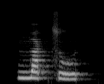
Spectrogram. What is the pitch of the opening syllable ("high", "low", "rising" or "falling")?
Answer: high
